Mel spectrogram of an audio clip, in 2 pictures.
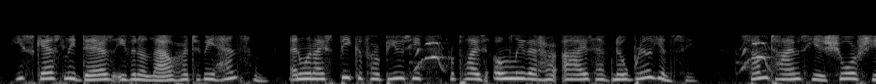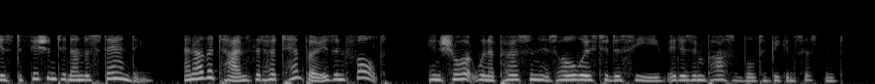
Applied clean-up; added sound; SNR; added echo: none; Dog; 8 dB; none.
